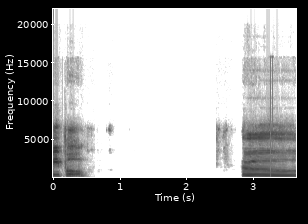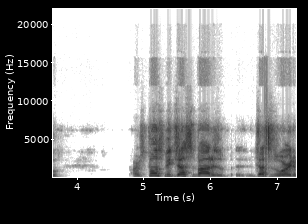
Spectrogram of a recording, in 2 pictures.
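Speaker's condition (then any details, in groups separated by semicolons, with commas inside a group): No condition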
